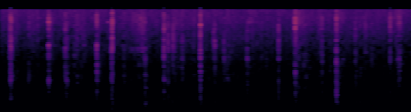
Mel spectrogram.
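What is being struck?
Plastic case of markers.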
